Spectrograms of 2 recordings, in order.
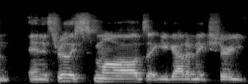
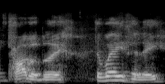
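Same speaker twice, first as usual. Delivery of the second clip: put-on British accent. Suggesting a good British-sounding name among friends, in a British accent. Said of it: "You have a good British accent".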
